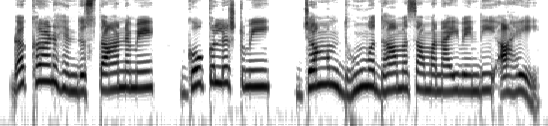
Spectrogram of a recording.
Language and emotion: Sindhi, neutral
